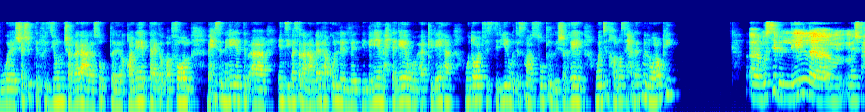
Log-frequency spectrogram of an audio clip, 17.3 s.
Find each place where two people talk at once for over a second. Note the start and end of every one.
none

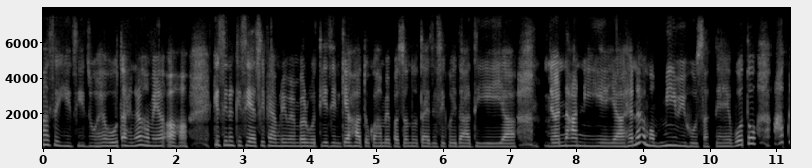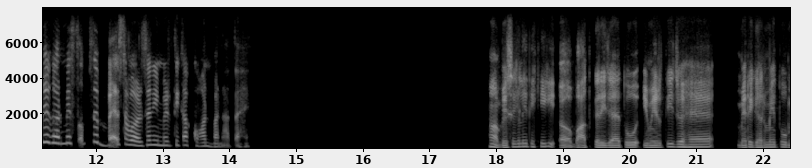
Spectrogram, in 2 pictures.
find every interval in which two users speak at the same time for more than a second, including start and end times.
none

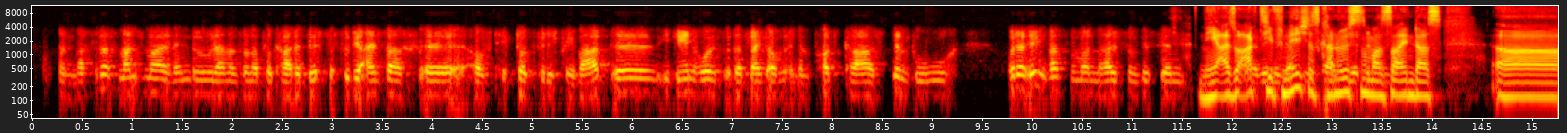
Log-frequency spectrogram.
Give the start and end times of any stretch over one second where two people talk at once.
12.0-13.8

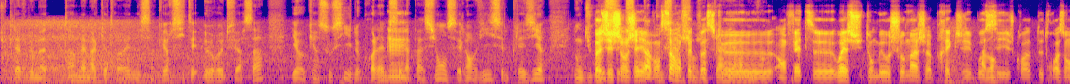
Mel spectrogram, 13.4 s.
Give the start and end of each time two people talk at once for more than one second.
7.4-9.6

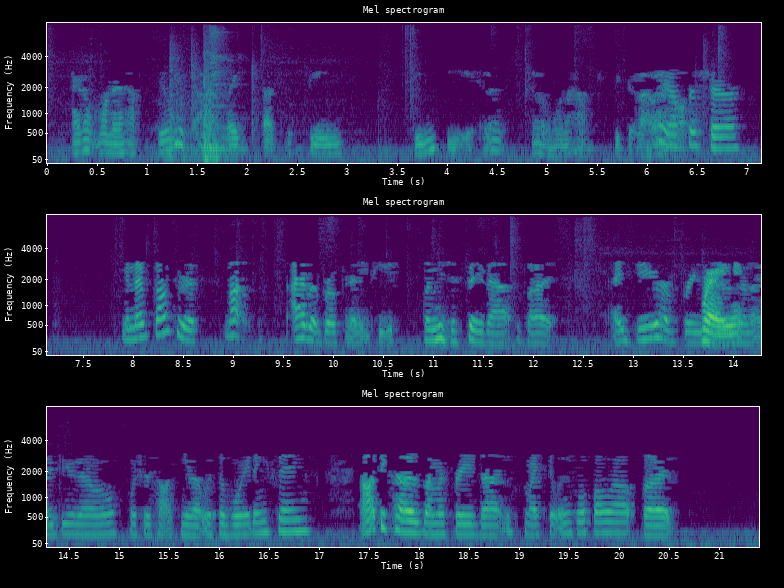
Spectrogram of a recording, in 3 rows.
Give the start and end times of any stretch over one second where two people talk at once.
none

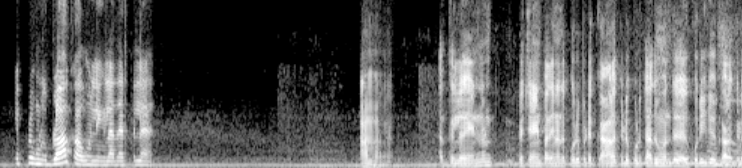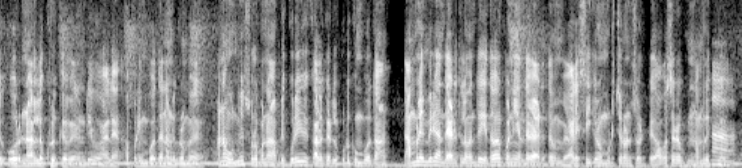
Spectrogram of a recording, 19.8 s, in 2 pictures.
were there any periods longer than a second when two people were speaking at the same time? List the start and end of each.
none

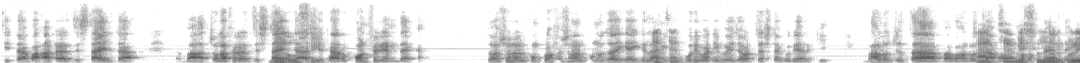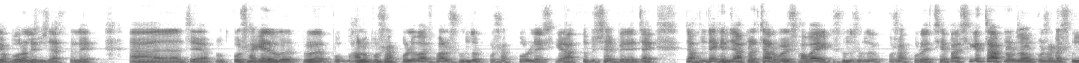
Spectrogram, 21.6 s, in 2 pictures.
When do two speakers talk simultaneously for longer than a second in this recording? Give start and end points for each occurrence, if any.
9.8-11.1

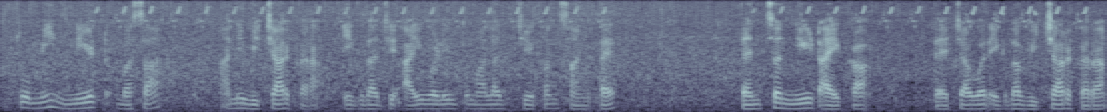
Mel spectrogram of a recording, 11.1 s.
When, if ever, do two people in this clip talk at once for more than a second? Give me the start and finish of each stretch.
none

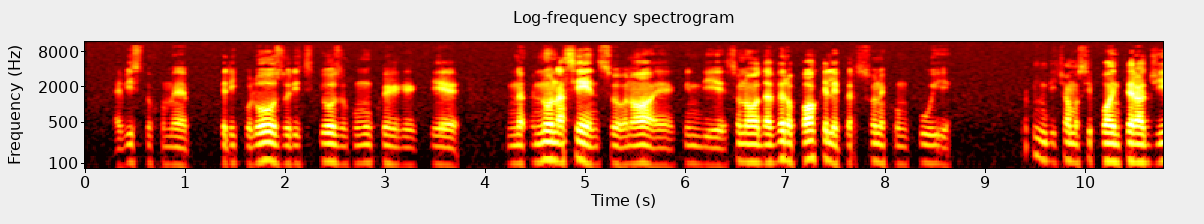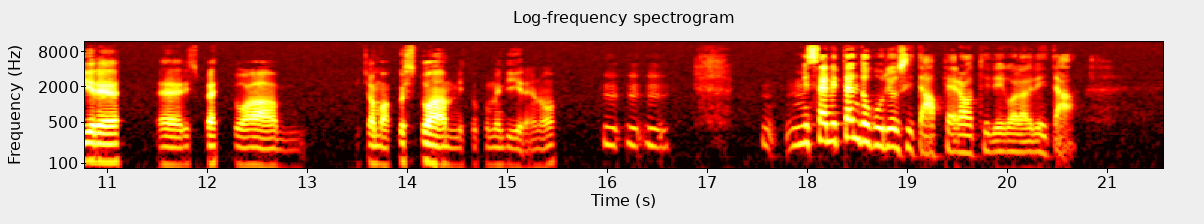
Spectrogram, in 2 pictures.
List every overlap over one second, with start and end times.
none

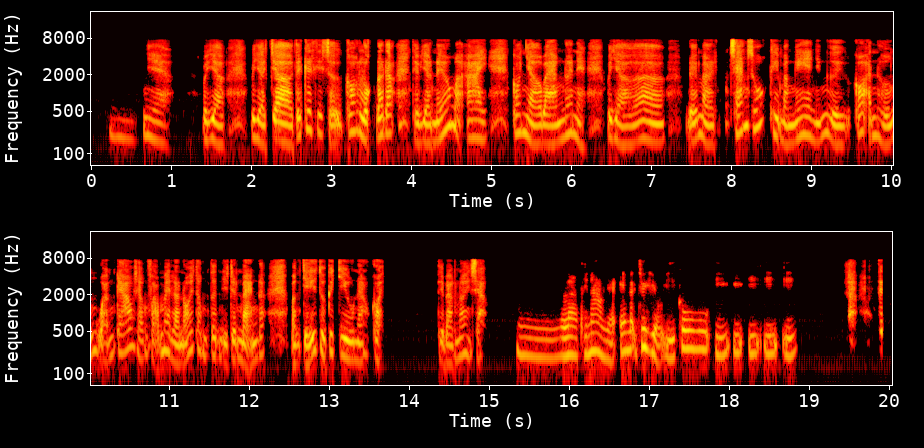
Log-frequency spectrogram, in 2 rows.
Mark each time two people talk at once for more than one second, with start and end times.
none

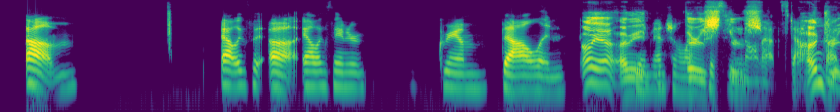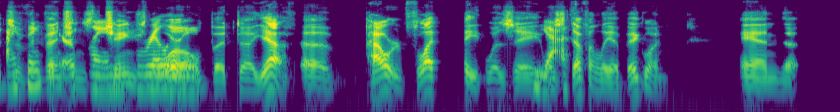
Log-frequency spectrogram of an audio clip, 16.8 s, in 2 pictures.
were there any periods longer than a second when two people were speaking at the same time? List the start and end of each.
6.3-7.6, 8.0-10.4

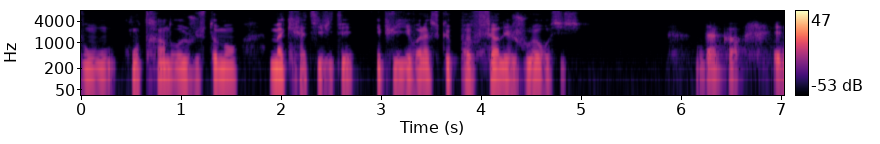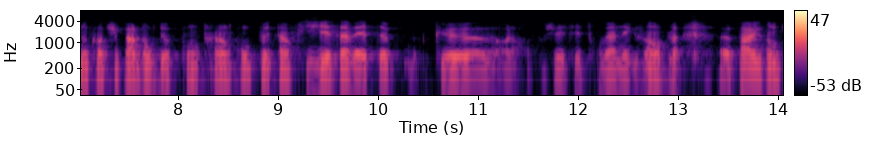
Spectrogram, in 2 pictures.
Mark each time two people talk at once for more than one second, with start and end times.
none

